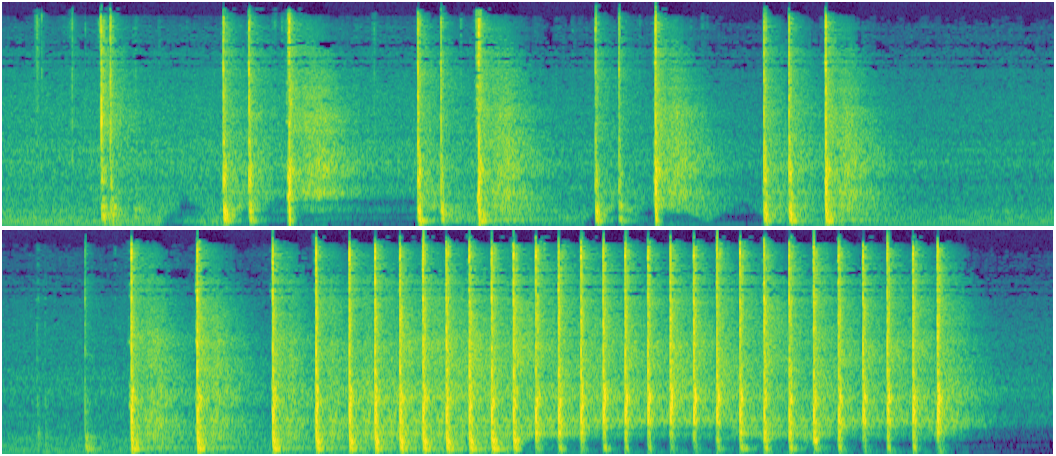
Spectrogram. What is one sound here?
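A phone is struck against a hard surface, knocking sharply over and over.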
